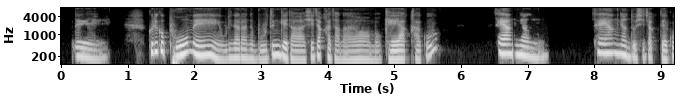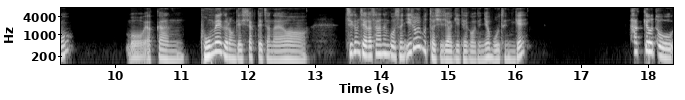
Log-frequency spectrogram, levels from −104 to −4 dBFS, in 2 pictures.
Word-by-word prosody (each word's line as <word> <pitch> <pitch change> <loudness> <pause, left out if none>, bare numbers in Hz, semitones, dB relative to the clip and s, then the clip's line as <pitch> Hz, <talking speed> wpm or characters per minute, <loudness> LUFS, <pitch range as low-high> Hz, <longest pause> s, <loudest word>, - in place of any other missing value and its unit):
네. 180 -2 -3 0.6
그리고 285 +1 +2
봄에 225 - +3
우리나라는 170 0 -3
모든 160 +9 -2
게 190 -4 +2
다 150 -2 -3
시작하잖아요. 155 -5 -4
뭐 145 0 -8
개학하고 155 - -2 0.8
새 270 - 0
학년 205 -6 +2 0.7
새 265 -3 0
학년도 245 -6 0
시작되고 170 - -4 0.8
뭐 90 +1 -3
약간 160 0 -3 0.2
봄에 230 +9 +7
그런 175 -8 +2
게 165 - 0
시작되잖아요. 155 -3 -2 0.6
지금 275 +2 +1
제가 220 -4 +6
사는 240 +1 +2
곳은 195 -3 +1
1 260 +11 +3
월부터 315 - +2
시작이 155 -1 0
되거든요, 150 +3 -2
모든 155 -1 -4
게. 205 +9 0 1.5
학교도 280 - +4
175 Hz, 245 characters per minute, -24 LUFS, 155-225 Hz, 1.5 s, 봄에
